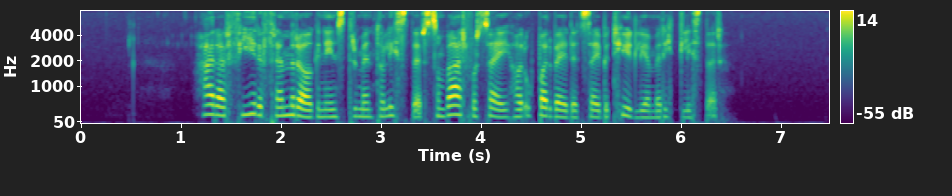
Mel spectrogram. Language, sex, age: Norwegian, female, 30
